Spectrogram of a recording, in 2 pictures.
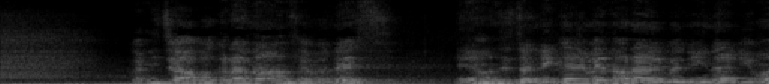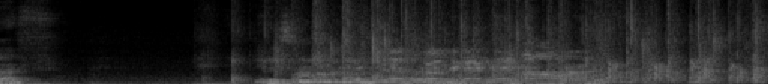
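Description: A young woman speaks with animation into a microphone, heard through loudspeakers.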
